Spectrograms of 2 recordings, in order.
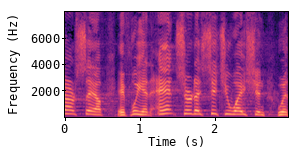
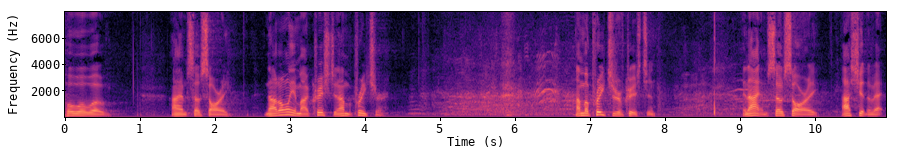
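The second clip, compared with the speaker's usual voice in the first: much lower and softer, contrite; humble apology; 10 semitones lower, 6 dB quieter, faster than usual. Retold or imitated. Preacher retelling apologizing to the cleaner, soft and contrite. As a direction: back down gently, meek and sorry.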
